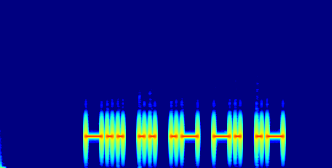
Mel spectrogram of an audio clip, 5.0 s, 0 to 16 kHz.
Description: Morse code, heard as a keyed tone, about 15 wpm, 700 Hz. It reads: DIANA
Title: USA Common Names - 15wpm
